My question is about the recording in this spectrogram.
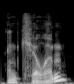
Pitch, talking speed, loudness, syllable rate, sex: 120 Hz, 240 wpm, -16 LUFS, 4.9 syllables/s, male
